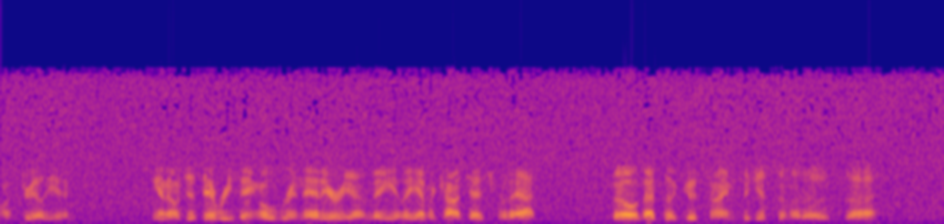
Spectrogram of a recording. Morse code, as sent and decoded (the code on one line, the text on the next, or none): none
